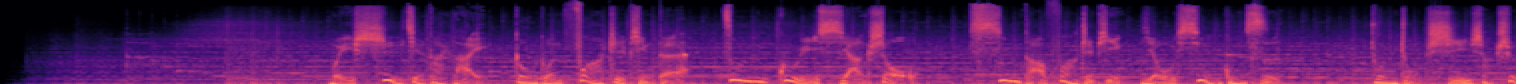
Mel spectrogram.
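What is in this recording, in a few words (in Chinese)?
国语 男声 宣传片 沉稳大气 大气浑厚磁性 沉稳; 青岛威达-装饰公司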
